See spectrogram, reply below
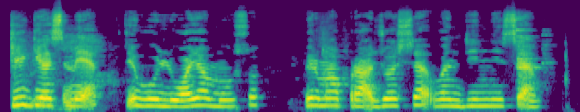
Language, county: Lithuanian, Vilnius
